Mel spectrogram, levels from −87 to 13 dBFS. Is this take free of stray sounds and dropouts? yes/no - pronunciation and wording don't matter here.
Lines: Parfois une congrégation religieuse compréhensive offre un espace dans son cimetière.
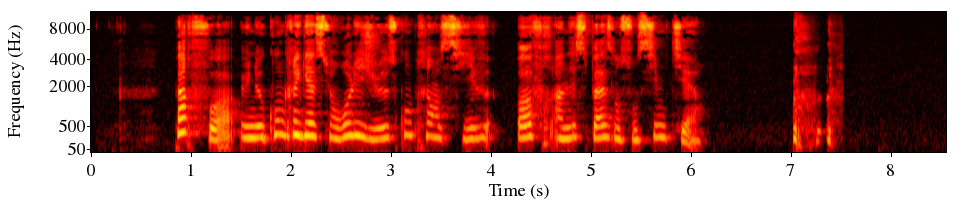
no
